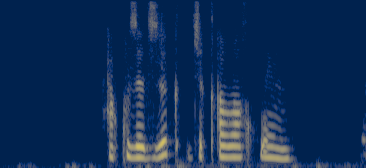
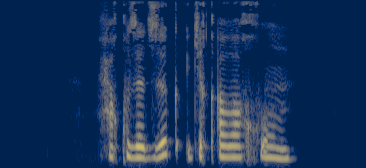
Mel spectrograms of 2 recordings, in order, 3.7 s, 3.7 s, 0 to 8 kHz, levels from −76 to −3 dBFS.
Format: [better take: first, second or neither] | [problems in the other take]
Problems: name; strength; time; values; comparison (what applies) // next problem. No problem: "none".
second | noise reduction (neural mask model DeepFilterNet 3)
